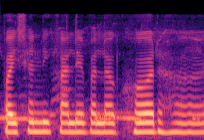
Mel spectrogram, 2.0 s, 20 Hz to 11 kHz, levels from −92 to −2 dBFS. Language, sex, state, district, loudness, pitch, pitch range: Magahi, female, Jharkhand, Palamu, -17 LUFS, 215 Hz, 215-225 Hz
